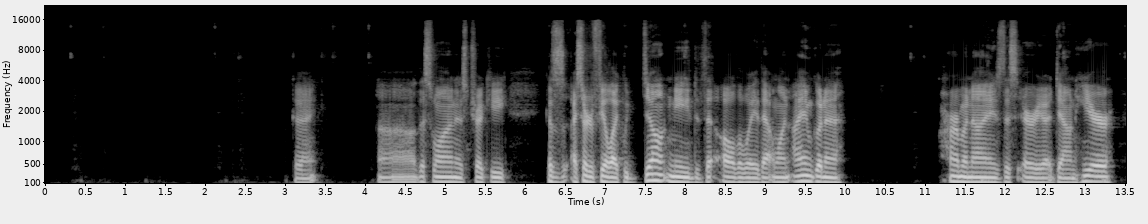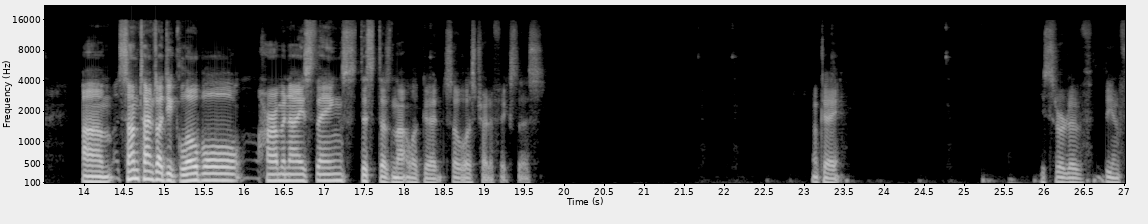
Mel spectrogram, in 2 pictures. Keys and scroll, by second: 5.5 BackSpace, 11.6 shift+super+c, 15.3 z, 15.7 z, 17.5 BackSpace, 23.7 shift+super+c, 25.2-27.0 typing.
